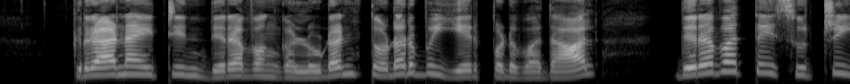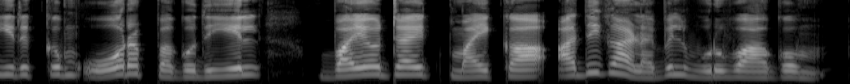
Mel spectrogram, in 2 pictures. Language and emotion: Tamil, neutral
